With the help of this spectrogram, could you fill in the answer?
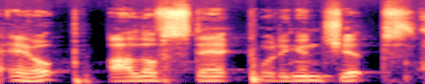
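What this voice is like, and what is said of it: Put-on northern English accent. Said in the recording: “Blackpool, which is a northern accent. It's like”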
